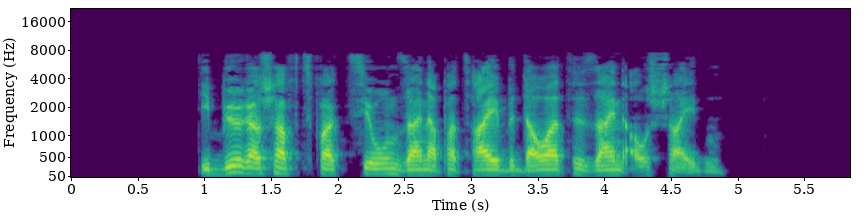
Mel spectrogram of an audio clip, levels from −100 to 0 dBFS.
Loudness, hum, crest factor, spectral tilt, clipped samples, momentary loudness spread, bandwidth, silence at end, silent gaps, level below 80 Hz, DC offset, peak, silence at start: -17 LUFS; none; 18 dB; -6 dB/octave; under 0.1%; 8 LU; 7.6 kHz; 1 s; none; -68 dBFS; under 0.1%; 0 dBFS; 1 s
